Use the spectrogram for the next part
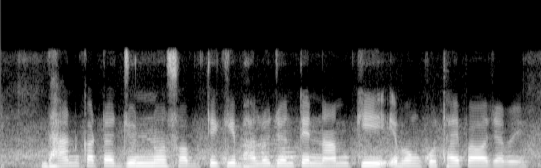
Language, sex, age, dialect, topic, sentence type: Bengali, female, 18-24, Western, agriculture, question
